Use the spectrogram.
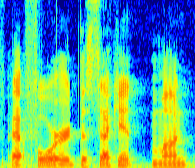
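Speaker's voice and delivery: ordinary talk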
